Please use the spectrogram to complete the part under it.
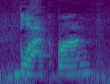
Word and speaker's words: Blackburn: Blackburn. – B-L-A-C-K-B-U-R-N? – Yes, sir.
